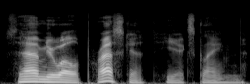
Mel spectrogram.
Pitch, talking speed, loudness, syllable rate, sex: 100 Hz, 95 wpm, -18 LUFS, 3.5 syllables/s, male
